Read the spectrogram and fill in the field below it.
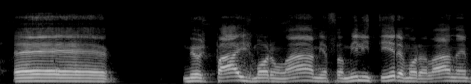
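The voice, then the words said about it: Recife (Pernambuco) Brazilian accent. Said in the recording (Portuguese): “já começando pelo sotaque, né? Eu, eu sou de Recife, natural de Recife”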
